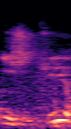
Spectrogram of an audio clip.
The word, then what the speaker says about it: Igitur: Igitur d'ailleurs se prononçait à l'époque Igitur, hein, dans la prononciation du latin de l'époque, faisant entendre dans Igitur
